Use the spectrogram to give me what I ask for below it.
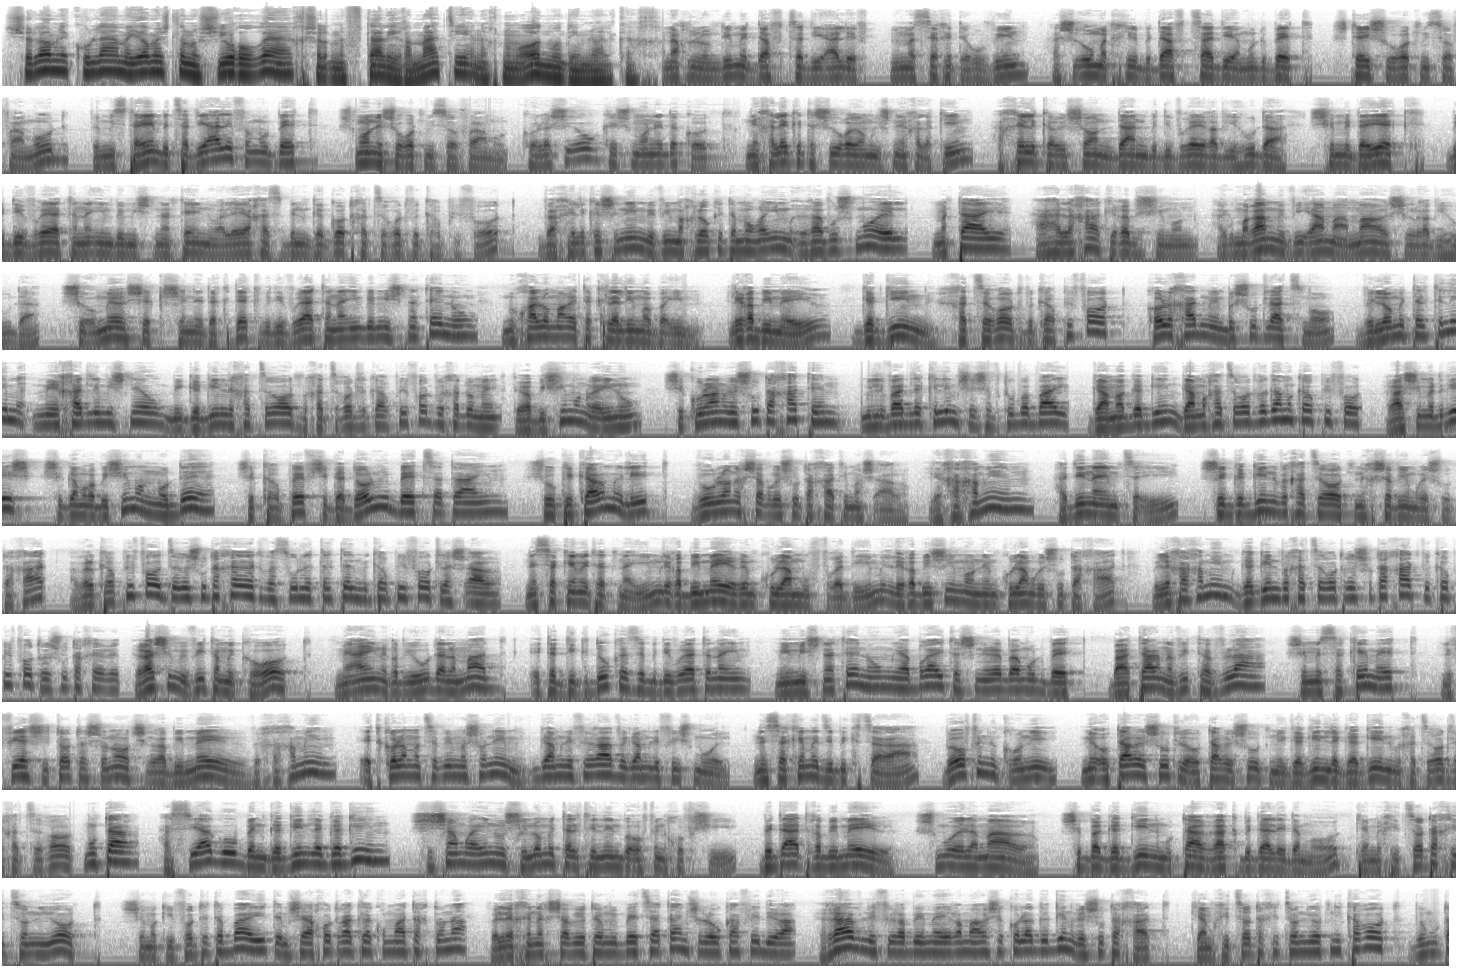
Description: שיעור גמרא פשוט וברור כפי שמעולם לא שמעת.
